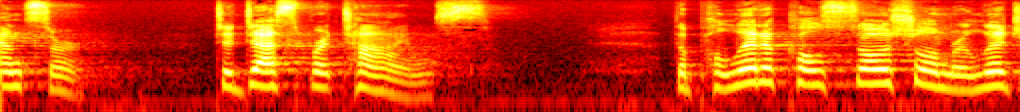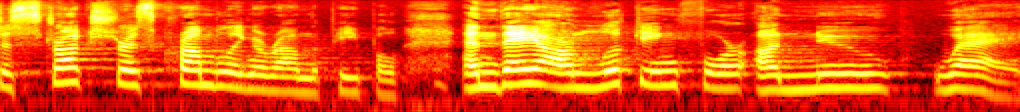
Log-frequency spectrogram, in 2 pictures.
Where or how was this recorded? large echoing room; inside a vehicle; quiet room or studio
large echoing room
